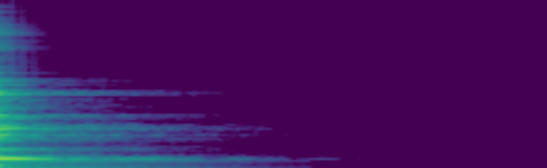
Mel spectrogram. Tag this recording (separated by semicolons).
drum; pack; timbale; god; home; kit; trash; record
